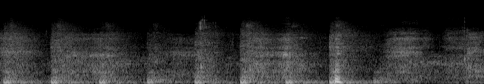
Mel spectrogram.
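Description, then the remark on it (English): Steady hammering next door, a man pounding out a dent in a garage: about ten dull, heavy blows struck in a regular rhythm roughly twice a second, with some ring and reverberation. “So I think that's him hammering out the dent in the garage.”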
